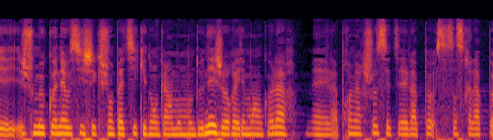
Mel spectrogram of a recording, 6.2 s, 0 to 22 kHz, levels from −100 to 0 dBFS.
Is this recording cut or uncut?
cut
